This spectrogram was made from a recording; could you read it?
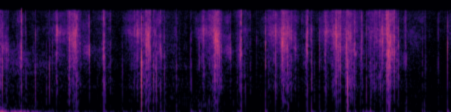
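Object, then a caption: Plastic gel bead eye mask. A pink plastic gel bead eye mask is squeezed and tapped by long-nailed fingers close to the mic. The result is a quiet, continuous crinkling and crackling texture broken by sharp, bright nail clicks, with a soft low rumble underneath.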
